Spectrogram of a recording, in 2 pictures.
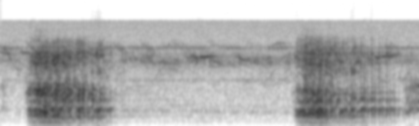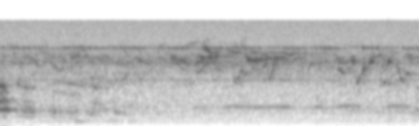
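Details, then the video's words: Roaring of the big male in a lion pride at a Tembe waterhole as sub-adults play nearby: two powerful, coarse roars three seconds apart, then a fainter grunt, with soft bird calls continuing afterward. "Lion Pride Roars at Tembe"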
